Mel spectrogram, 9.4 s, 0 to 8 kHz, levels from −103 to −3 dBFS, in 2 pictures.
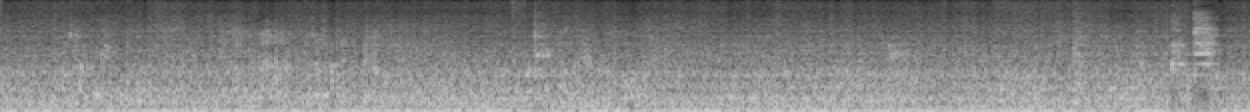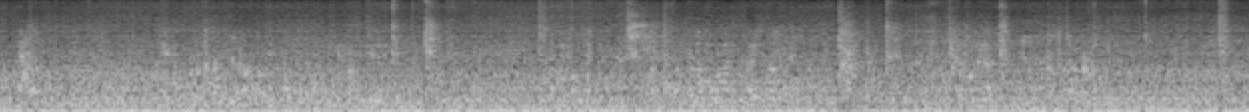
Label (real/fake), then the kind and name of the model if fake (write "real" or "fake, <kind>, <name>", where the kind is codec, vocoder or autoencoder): fake, codec, DAC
